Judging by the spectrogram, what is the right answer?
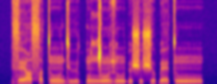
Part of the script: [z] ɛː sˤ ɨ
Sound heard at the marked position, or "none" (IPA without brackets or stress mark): z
